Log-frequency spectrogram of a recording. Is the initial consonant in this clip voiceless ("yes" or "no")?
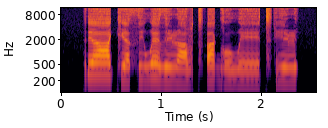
no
